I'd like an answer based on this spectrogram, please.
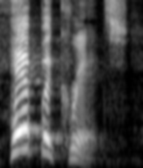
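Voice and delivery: high, loud accusation; shouted rebuke. Acted. Preacher reading Christ's charge against the Pharisees, shouted. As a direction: shout it as a condemnation.

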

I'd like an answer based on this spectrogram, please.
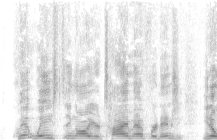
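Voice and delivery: usual speaking voice

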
